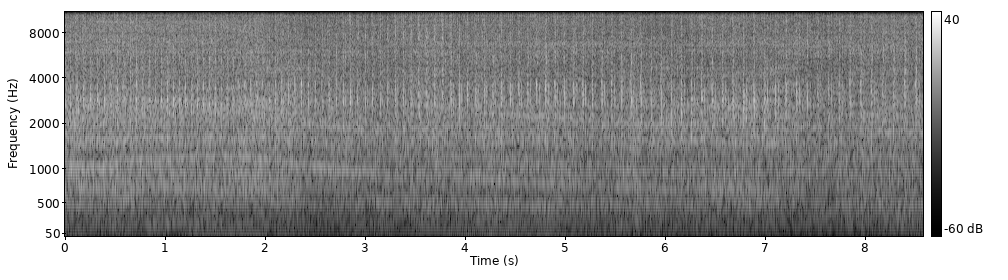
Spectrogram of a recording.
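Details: 1977 MGB first start after many years off the road: uneven, lumpy running with busy metallic tappet clatter; ignition timing massively over-advanced, so it stumbles and rattles; tappets need adjusting; oil pressure about 60 psi.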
